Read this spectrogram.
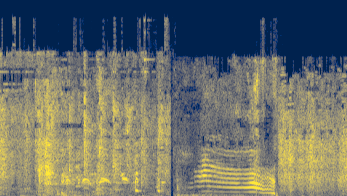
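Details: Domestic cat giving one drawn-out meow about a second long, clear harmonics sliding gently downward at the end, after a stretch of muffled indoor noise.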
